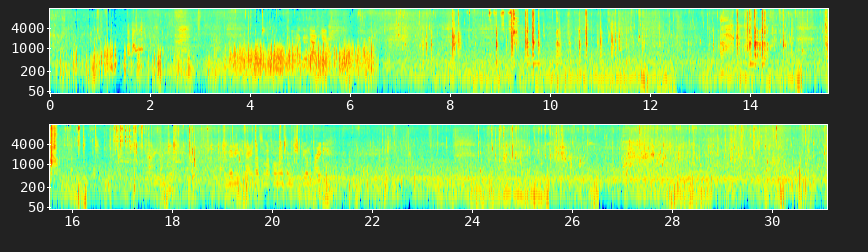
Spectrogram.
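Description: Indistinct voices over sloshing water, with scattered sharp clicks and knocks. A steady low hum sets in about a third of the way through.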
